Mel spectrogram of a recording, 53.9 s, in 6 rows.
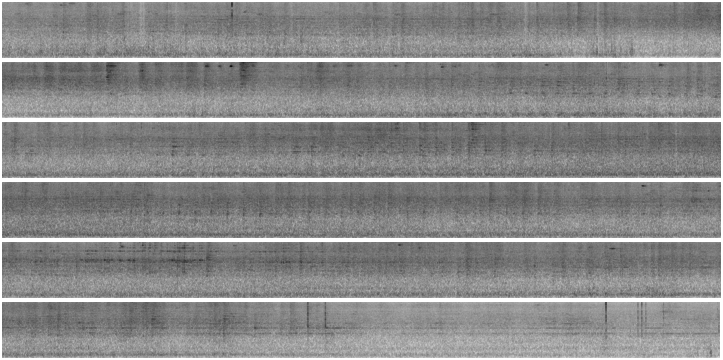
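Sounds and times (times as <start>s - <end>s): wheels clacking over rail joints: 0.0s - 49.7s
freight train rolling past: 0.0s - 53.9s.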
